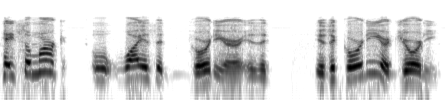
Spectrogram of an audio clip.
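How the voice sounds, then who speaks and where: A man's voice: fairly high pitch, wildly swooping pitch, moderate pace, muffled recording. A man hosting an interview, asking playful, stumbling questions. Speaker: podcast host. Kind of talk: casual interview.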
